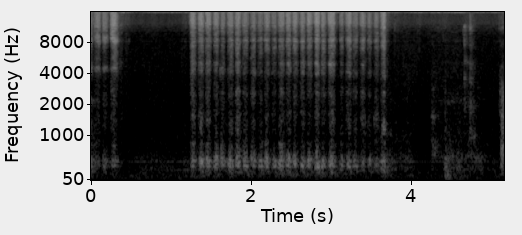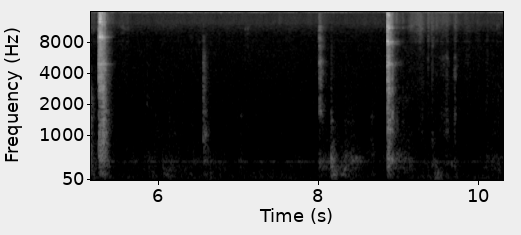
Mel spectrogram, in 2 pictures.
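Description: Pencil shading on paper: a quick run of short strokes lasting about two and a half seconds, then a few isolated light clicks and taps, the sharpest one about halfway through.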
